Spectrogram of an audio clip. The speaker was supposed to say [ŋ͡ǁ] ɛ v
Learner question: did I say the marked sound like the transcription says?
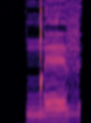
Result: no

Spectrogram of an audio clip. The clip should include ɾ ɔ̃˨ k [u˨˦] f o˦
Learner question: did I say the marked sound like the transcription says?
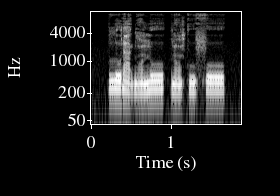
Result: yes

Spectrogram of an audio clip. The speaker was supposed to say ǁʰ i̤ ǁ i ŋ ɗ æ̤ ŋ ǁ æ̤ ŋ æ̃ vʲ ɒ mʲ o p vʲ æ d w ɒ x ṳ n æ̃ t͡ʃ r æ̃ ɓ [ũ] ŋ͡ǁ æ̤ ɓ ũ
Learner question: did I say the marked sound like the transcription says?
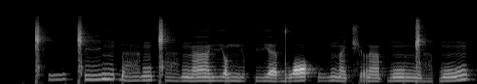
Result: yes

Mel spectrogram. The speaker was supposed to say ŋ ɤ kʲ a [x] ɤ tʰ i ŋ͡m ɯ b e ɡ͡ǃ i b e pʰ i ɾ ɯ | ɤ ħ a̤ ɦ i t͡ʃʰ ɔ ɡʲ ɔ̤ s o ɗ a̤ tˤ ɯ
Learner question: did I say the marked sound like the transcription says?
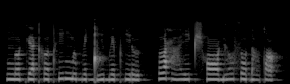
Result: no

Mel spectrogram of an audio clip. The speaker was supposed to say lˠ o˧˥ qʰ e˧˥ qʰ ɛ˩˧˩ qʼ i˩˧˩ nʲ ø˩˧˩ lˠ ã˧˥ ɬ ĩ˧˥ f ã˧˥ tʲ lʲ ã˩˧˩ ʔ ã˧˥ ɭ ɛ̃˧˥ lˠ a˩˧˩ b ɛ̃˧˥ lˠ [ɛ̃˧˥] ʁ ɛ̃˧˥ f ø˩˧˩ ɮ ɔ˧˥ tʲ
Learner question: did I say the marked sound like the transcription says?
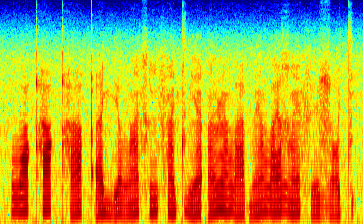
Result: no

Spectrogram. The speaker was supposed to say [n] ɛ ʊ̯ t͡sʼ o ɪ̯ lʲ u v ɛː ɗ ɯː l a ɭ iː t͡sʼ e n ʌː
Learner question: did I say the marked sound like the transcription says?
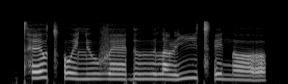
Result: no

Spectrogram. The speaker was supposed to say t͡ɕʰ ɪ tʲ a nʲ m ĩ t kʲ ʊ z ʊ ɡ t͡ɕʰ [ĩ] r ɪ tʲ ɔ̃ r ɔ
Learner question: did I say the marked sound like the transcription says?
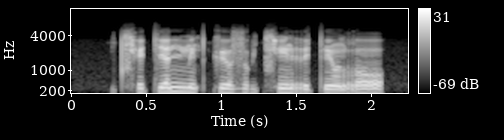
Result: yes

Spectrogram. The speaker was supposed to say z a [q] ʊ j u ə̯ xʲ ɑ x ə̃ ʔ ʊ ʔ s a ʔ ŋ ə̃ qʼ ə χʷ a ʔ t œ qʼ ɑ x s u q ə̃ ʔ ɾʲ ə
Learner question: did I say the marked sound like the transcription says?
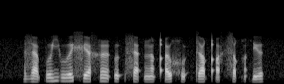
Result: no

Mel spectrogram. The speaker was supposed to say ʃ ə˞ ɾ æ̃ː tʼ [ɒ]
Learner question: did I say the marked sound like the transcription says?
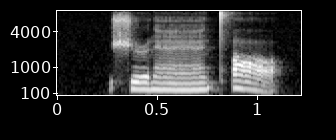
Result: no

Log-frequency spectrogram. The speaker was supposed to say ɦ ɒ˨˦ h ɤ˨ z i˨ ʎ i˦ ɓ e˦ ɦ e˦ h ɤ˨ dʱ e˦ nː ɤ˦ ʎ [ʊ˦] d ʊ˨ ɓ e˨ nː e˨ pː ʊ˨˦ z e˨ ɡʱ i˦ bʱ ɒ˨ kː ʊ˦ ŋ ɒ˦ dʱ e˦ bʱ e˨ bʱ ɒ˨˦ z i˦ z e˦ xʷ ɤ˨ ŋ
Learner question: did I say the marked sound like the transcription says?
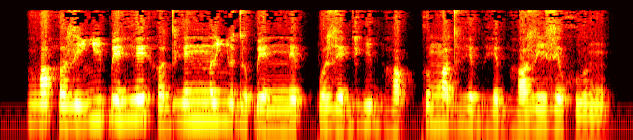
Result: yes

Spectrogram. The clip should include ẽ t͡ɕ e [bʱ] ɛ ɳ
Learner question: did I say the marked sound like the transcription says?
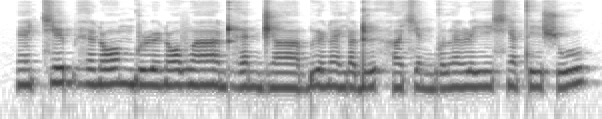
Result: yes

